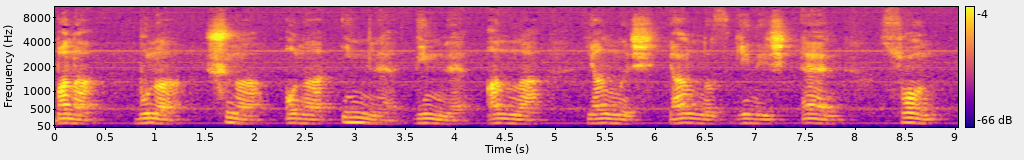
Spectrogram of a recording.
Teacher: Çünkü bu nazal N ile söylenen, genizden söylenen bir harftir. Ve bizim yörede bu N harfi her zaman genizden söylenir.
